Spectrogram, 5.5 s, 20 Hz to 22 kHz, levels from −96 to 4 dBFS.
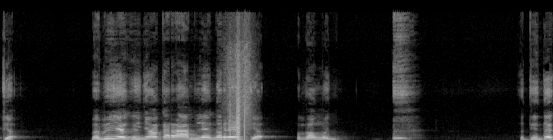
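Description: Speech with a wireless microphone noise hit from 2.18 to 2.60 s: the FM link fades, receiver static swells, showing as a broadband smear on the spectrogram and fuzzy waveform.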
